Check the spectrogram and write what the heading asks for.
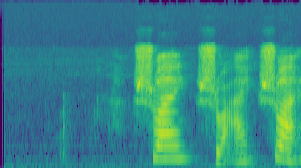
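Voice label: "Shuai", Chinese syllable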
